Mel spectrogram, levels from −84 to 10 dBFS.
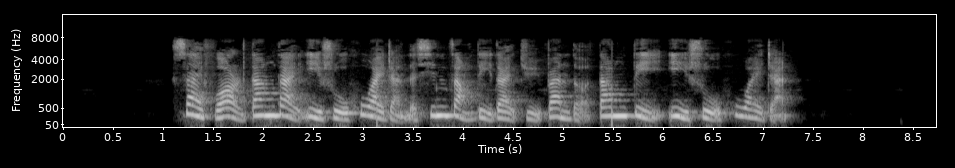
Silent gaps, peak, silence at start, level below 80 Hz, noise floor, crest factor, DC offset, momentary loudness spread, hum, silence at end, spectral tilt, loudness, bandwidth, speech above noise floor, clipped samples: none; -2 dBFS; 1.1 s; -56 dBFS; -84 dBFS; 18 dB; under 0.1%; 8 LU; none; 1.45 s; -4 dB/octave; -17 LUFS; 8 kHz; 67 dB; under 0.1%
